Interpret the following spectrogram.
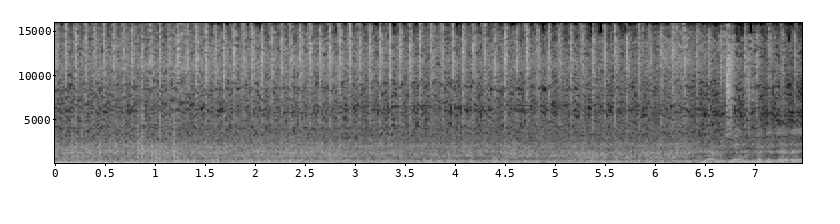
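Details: LG WF-T7516HN 6.5 kg top-load washing machine: heavy low rumble with fast, uneven knocking through the cycle; gearbox noise problem, gearbox to be replaced.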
